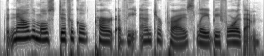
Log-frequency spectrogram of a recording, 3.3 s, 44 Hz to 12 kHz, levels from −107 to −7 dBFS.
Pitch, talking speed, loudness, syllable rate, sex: 195 Hz, 220 wpm, -18 LUFS, 6.0 syllables/s, female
